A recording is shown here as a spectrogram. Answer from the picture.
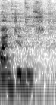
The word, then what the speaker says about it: Angelus: Se escribe Angelus y se pronuncia como Angelus.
